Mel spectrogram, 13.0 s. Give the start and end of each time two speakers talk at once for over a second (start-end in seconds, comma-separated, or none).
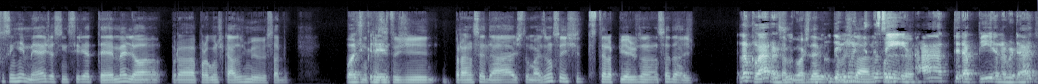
9.7-11.5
